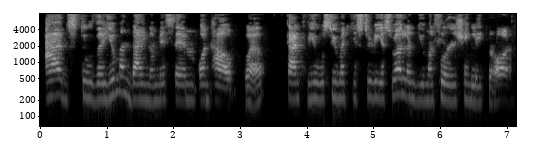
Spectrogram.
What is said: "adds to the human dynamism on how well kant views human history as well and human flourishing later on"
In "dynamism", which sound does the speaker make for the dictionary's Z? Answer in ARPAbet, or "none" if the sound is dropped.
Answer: S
